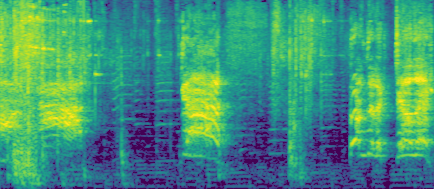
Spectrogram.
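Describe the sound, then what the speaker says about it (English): Sugar breakaway glass ornaments crunch and shatter underfoot on a film set, in several loud separate bursts of brittle cracking with short pauses between them. "The sugar glass crunched and broke just like the real deal"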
